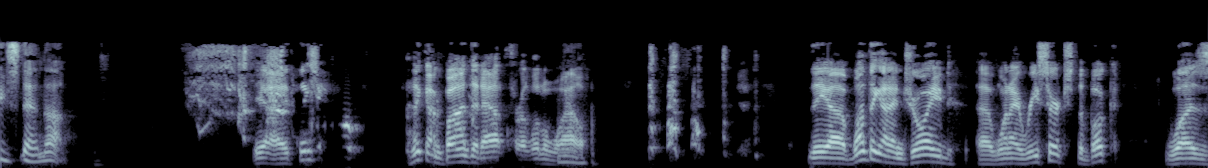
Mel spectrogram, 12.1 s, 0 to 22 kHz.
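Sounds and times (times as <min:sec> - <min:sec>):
conversation: 0:00.0 - 0:12.0.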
